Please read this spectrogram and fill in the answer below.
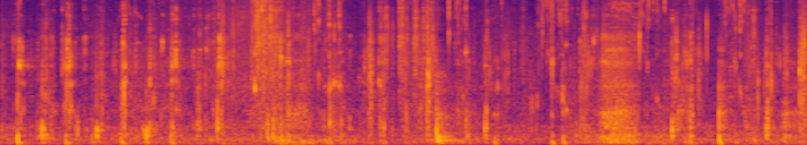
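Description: Close-miked chewing of milk chocolate, with wet mouth clicks and smacks throughout. A couple of soft swishes come from a fluffy brush sweeping across the microphone.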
